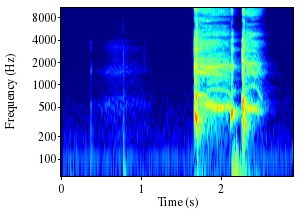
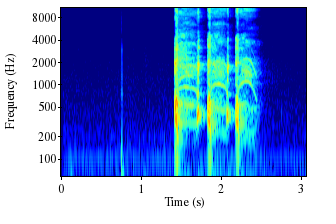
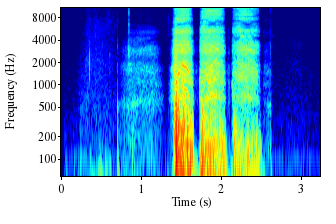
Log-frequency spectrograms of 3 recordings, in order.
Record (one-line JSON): {"cough_length": "2.9 s", "cough_amplitude": 7390, "cough_signal_mean_std_ratio": 0.33, "three_cough_length": "3.1 s", "three_cough_amplitude": 5675, "three_cough_signal_mean_std_ratio": 0.31, "exhalation_length": "3.2 s", "exhalation_amplitude": 28063, "exhalation_signal_mean_std_ratio": 0.33, "survey_phase": "beta (2021-08-13 to 2022-03-07)", "age": "18-44", "gender": "Female", "wearing_mask": "Yes", "symptom_cough_any": true, "symptom_runny_or_blocked_nose": true, "symptom_sore_throat": true, "symptom_fatigue": true, "symptom_change_to_sense_of_smell_or_taste": true, "smoker_status": "Never smoked", "respiratory_condition_asthma": false, "respiratory_condition_other": false, "recruitment_source": "Test and Trace", "submission_delay": "1 day", "covid_test_result": "Positive", "covid_test_method": "RT-qPCR", "covid_ct_value": 18.2, "covid_ct_gene": "ORF1ab gene", "covid_ct_mean": 19.2, "covid_viral_load": "520000 copies/ml", "covid_viral_load_category": "Low viral load (10K-1M copies/ml)"}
